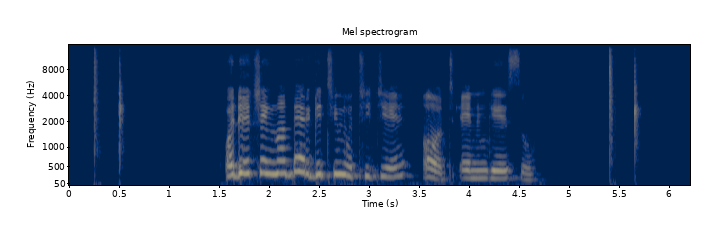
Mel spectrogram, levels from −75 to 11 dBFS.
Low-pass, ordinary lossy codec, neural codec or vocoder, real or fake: 14.4 kHz; AAC, 96 kbps; codec, 32 kHz, 1.9 kbps, SNAC; fake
